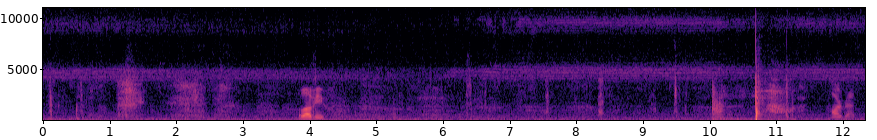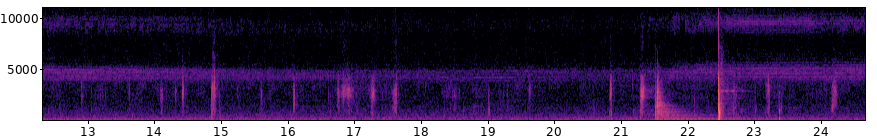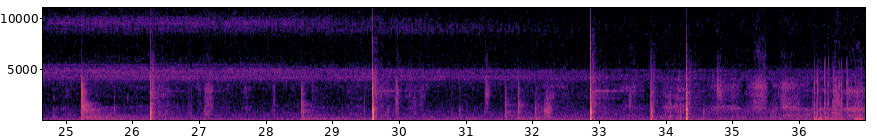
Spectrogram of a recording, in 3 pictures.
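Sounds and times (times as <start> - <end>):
crickets chirring: 0.0 - 37.0
basketball bouncing on asphalt: 10.0 - 11.3, 21.5 - 23.7, 25.2 - 26.9, 28.1 - 34.9.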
